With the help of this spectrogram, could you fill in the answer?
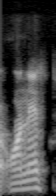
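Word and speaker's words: honest: क्योंकि एक तो सिंगुलर है और ऑनेस्ट एच से शुरू होता है, लेकिन अ एच है, लेकिन उसका उच्चारण है जो प्रोनाउंसिएशन है वो अ से होता है, इसलिए यू आर एन ऑनेस्ट student.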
